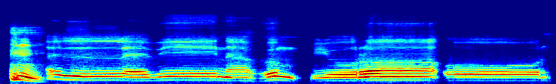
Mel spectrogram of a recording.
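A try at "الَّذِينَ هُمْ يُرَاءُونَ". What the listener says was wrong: Iya, sejajarkan panjang antara ro dengan un ini, Pak. Sama-sama 4 harokat ya.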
